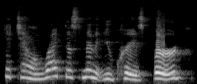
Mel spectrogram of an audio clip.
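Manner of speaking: high, loud panicked shriek; frantic high yelling at the bird. A narrator's reading. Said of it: "Missus Green shrieks".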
